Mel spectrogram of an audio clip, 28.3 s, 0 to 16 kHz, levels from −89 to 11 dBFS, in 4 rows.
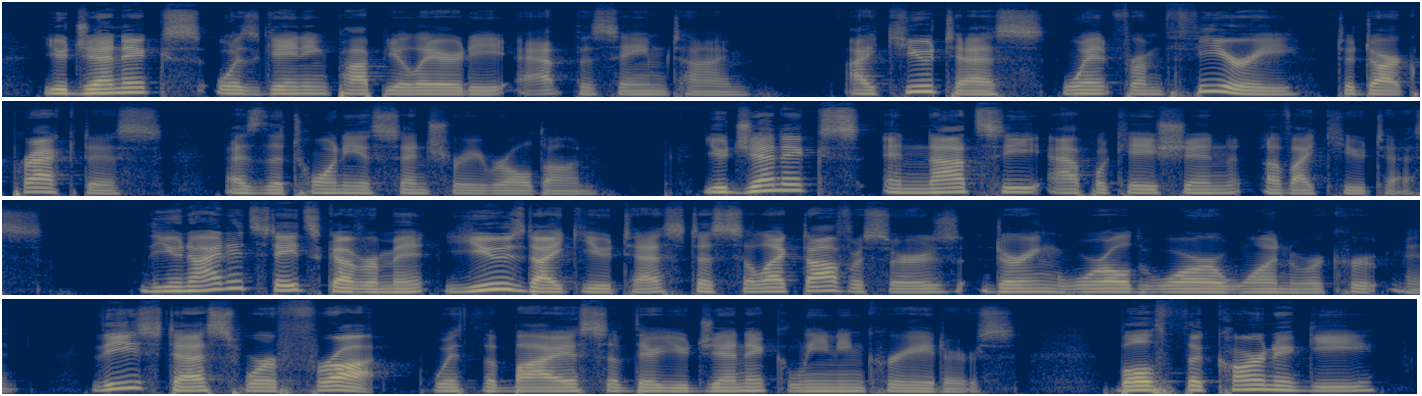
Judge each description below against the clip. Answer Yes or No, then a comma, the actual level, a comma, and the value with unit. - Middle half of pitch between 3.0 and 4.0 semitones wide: Yes, average, 3.7 semitones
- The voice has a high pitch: No, low, 130 Hz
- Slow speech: Yes, slow, 125 wpm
